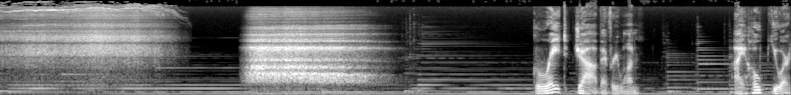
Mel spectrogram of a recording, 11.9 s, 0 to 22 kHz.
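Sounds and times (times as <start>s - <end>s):
slow deep breath in and out during a relaxation exercise: 0.0s - 2.9s, 3.6s - 6.3s
speech: 8.1s - 9.7s, 11.1s - 11.8s.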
